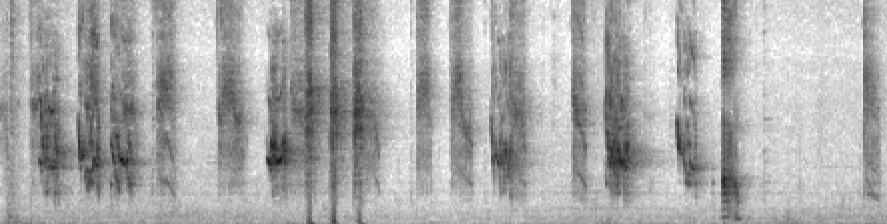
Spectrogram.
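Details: Budgerigar chirping indoors: a fast string of short, high, harsh chirps and squawky notes, several per second with brief gaps, plus a few sharp clicks.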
